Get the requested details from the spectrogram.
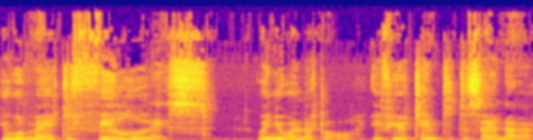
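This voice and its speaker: Speaking at a very slow pace, a woman has a dark, mellow tone, a medium pitch and ordinary pitch variation. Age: 70s. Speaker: YouTube life advice vlogger. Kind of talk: casual advice talk to camera.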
